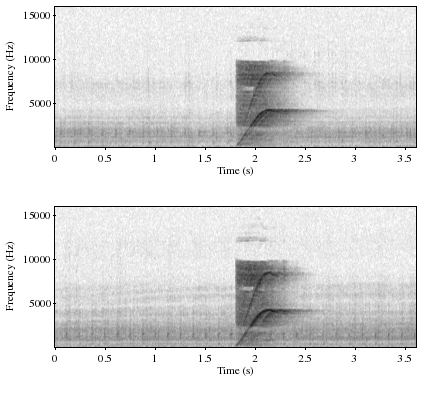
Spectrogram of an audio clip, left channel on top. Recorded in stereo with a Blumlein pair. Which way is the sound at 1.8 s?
35° right.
